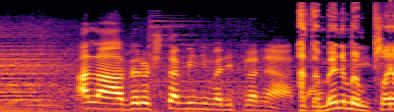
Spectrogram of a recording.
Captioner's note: speaking in foreign language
